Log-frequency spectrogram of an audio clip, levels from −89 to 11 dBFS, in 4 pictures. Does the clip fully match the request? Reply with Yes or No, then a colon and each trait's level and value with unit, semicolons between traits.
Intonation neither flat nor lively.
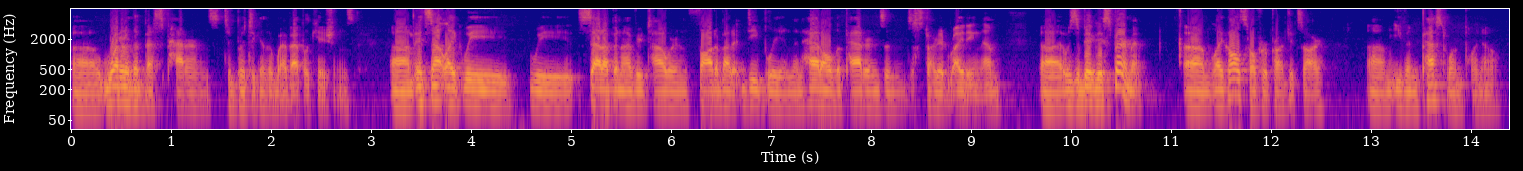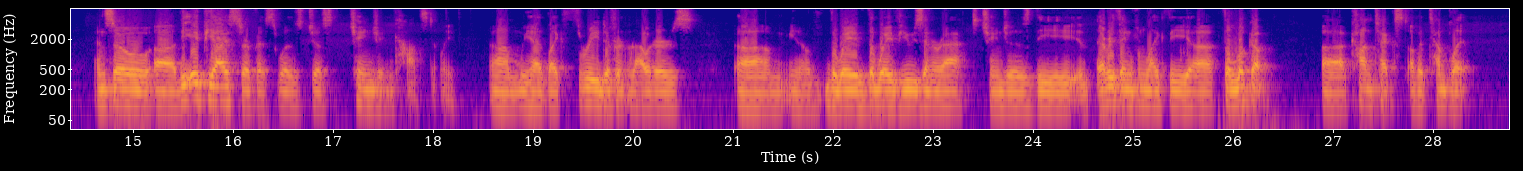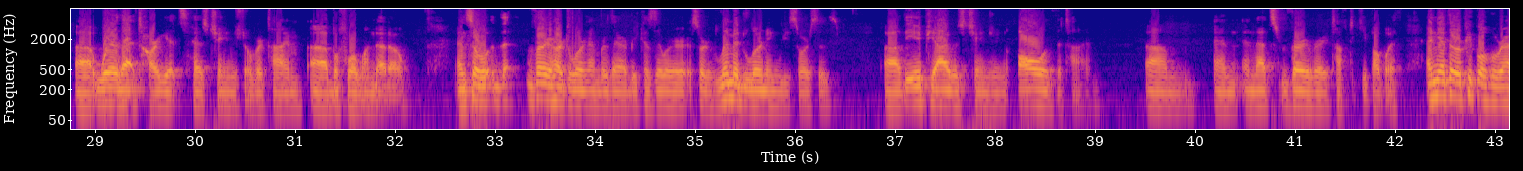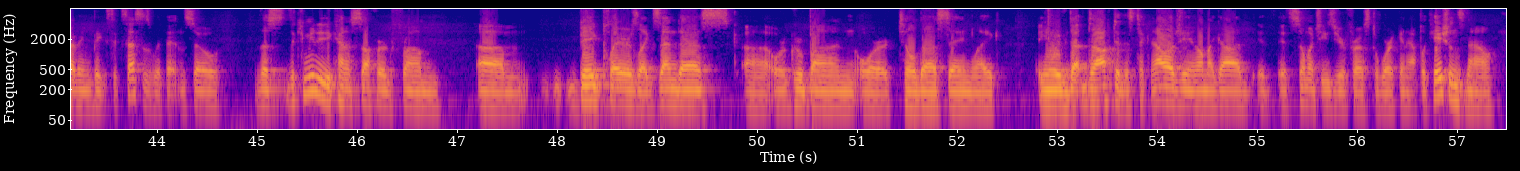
No: narrow, 2.0 semitones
